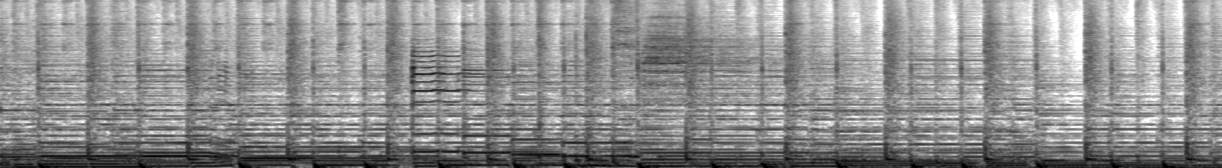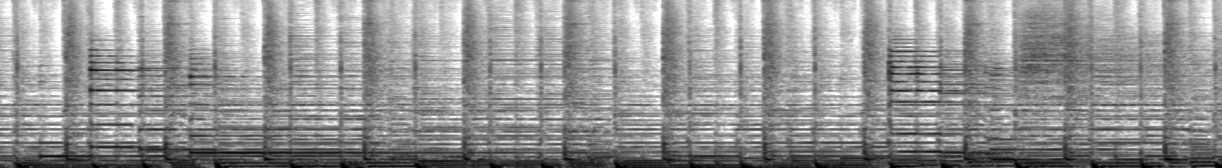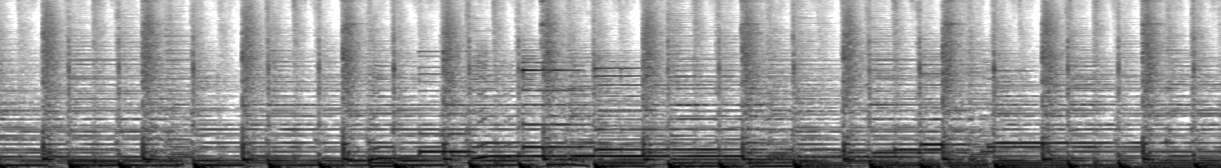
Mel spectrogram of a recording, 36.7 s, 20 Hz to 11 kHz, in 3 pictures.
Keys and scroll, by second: 1.8 Delete, 8.0 ctrl+space, 15.0 ctrl+space, 20.0 ctrl+alt+shift+space, 20.5 ctrl+alt+shift+space, 21.1 ctrl+alt+shift+space, 25.4 ctrl+shift+space, 27.1 ctrl+shift+space, 27.8 ctrl+shift+space, 30.3 ctrl+shift+space, 31.0 ctrl+shift+space.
